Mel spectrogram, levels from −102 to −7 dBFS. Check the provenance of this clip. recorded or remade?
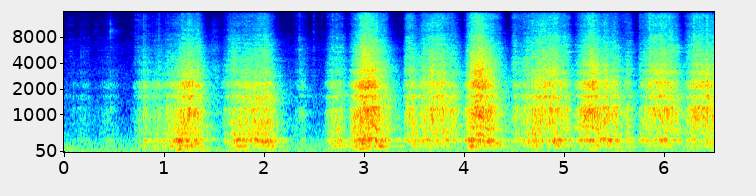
recorded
